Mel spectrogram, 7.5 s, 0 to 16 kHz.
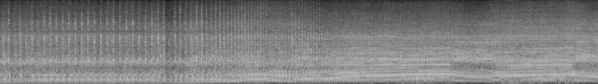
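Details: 1968 VW Beetle after sitting, with brakes bled: clattery start settles into a steady idle, then revs rise and fall cleanly without misses; running properly.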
